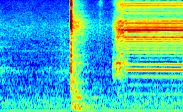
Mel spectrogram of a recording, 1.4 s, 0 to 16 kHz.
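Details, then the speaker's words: Ford in-dash six-disc MP3 CD changer: a click, then a thin continuous high whine as the worm-drive motor, thought to drive the load/eject rollers, keeps running. Something is apparently stuck inside. Cause not confirmed. "So that one's just going and going and going, and it can't do anything because apparently it's something stuck in there."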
